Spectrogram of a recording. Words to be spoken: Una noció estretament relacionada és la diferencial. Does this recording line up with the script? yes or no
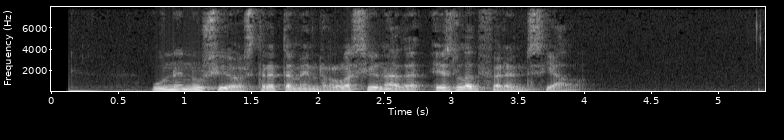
yes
